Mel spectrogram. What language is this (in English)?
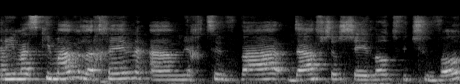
Hebrew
